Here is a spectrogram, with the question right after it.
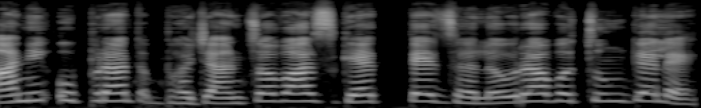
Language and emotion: Goan Konkani, neutral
